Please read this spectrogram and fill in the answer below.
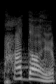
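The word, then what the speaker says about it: פָּדָה: 이 속량하다라는 말은요, 히브리어로 파다예요. 파다. 이 파다가 아니라 그냥 발음이 파다예요.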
